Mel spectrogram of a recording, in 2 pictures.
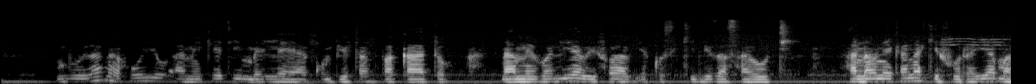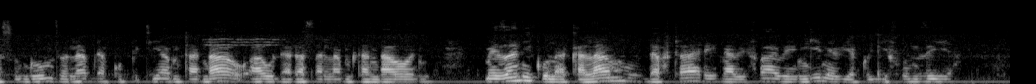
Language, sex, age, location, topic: Swahili, male, 25-35, Nairobi, education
